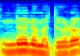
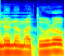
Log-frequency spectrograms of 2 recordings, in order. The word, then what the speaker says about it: Nuno Maduro: So, my name is Nuno Maduro. That's the way I pronounce it.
